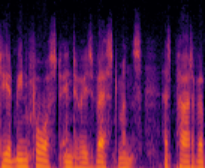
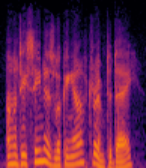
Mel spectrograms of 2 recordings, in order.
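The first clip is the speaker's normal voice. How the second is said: hint of triumph; 9 semitones higher than usual. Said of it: "with a hint of triumph".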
